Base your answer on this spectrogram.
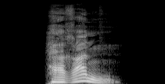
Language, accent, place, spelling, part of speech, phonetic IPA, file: German, Germany, Berlin, heran-, prefix, [hɛˈʁan], De-heran-.ogg
- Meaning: a prefix, denoting movement into, closer, or upwards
